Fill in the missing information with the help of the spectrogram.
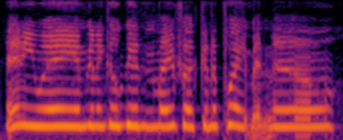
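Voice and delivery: high, strained fake-casual voice; put-on breezy cover for nerves; trying to be normal. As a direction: force a fake laugh and excuse yourself in a high voice. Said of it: "I'm trying to be normal".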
